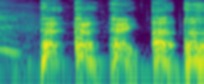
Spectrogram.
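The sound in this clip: A person clears their throat with a harsh, gravelly rasp repeated five times in a steady rhythm, each burst loud and separated by a brief gap.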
